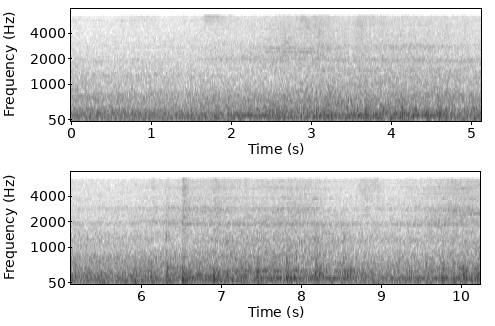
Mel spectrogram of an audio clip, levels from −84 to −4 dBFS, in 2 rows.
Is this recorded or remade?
recorded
